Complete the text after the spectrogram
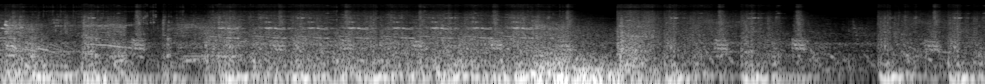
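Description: A heavy mechanical walker stomps and clanks.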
